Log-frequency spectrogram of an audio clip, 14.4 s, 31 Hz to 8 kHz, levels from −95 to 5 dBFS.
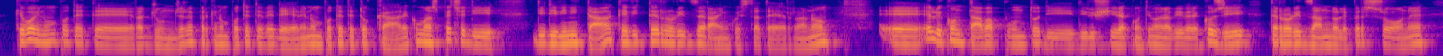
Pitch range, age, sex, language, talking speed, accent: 105-130 Hz, 20-39, male, Italian, 170 wpm, native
